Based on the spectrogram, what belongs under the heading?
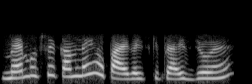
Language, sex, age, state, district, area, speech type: Hindi, female, 30-45, Madhya Pradesh, Balaghat, rural, conversation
